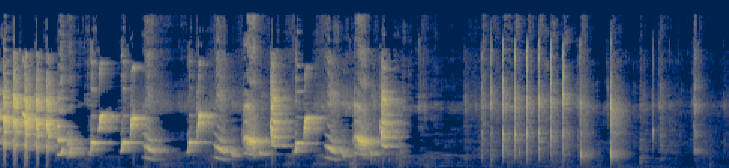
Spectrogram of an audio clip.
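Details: Long-tailed shrike in a happy mood, opening with loud, buzzy descending phrases repeated for about five seconds, then quieter clicking ticks and short chips after a pause, with a low steady hum.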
